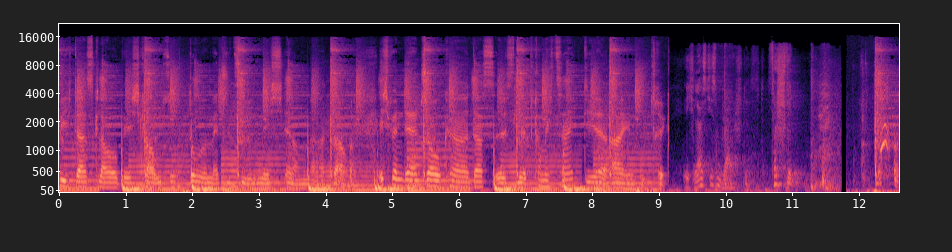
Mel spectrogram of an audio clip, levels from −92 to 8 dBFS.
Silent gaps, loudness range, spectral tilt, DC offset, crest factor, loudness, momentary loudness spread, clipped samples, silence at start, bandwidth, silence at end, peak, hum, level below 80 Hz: 11.73-11.80 s; 9 LU; -5 dB/octave; under 0.1%; 16 dB; -17 LUFS; 14 LU; under 0.1%; 0 s; 16.5 kHz; 0 s; 0 dBFS; none; -22 dBFS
